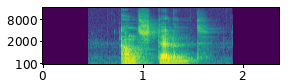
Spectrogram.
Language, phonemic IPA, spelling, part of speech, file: Dutch, /ˈanstɛlənt/, aanstellend, verb, Nl-aanstellend.ogg
- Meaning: present participle of aanstellen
